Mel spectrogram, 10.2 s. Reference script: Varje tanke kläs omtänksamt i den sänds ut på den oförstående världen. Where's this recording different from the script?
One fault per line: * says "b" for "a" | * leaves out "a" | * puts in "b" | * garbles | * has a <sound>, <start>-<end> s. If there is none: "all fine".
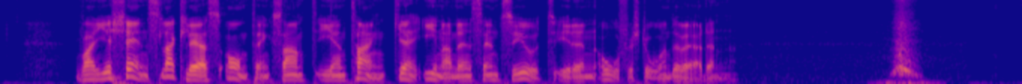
* says "känsla" for "tanke"
* puts in "en tanke innan"
* says "i" for "på"
* has a whoosh, 8.7-9.5 s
